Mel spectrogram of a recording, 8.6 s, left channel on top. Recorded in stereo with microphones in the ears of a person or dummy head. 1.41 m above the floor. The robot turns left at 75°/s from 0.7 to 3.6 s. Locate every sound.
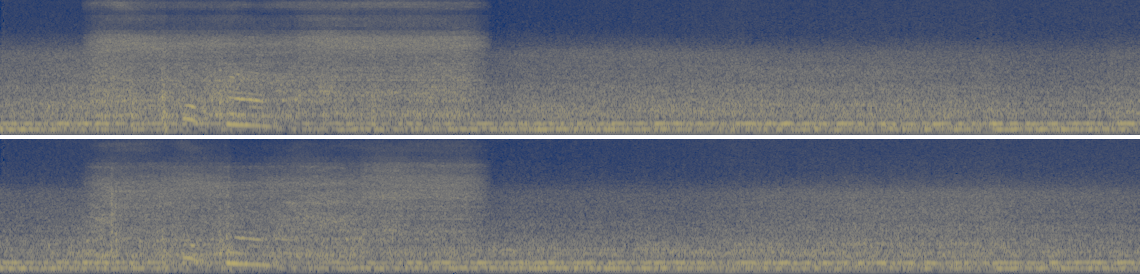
1.3 s a child speaking: 130° left, 0.8 m; by 2.2 s 65° left, 0.8 m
